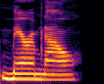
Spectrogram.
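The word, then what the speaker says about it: merimnao (μεριμνάω): In the New Testament, anxiety comes from the Greek word merimnao, pronounced merimnao, a verb that means to take apart or divide, carrying the negative connotation of having a divided or distracted mind.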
